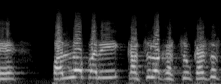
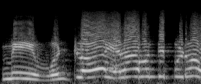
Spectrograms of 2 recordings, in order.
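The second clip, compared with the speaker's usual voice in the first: raised voice. Acted. Son-in-law repeats question to deaf mother-in-law, raised voice. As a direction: project it for someone hard of hearing. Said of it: "అంత గట్టిగా అరవకు నాయనా".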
